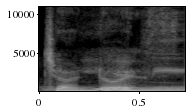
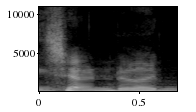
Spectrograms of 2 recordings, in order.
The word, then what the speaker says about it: Kyondoni: means a basket oh that's how it's it's pronounced choni choni my bad guys so choni means a a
